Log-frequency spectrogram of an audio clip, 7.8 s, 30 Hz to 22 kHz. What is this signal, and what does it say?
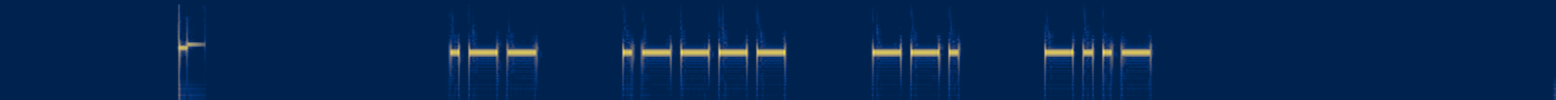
Morse code, heard as a keyed tone, about 25 wpm, spaced as for 14 wpm, 700 Hz. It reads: W1GX
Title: USA Call Signs - 4 Characters - 3x Character Spacing - 25wpm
